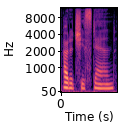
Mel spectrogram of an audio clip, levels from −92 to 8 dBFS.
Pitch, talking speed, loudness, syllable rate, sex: 180 Hz, 215 wpm, -17 LUFS, 4.0 syllables/s, female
